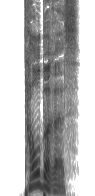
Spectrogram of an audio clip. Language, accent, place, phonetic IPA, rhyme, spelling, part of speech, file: German, Germany, Berlin, [ˈtaʊ̯bəʁəs], -aʊ̯bəʁəs, tauberes, adjective, De-tauberes.ogg
- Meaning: strong/mixed nominative/accusative neuter singular comparative degree of taub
